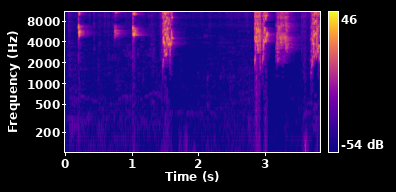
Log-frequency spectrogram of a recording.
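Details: White lovebird pair, a matching couple, in the morning: short thin high chirps early on, then harsh, buzzy, scratchy chirp bursts in quick clusters, with faint low thumps between calls.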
